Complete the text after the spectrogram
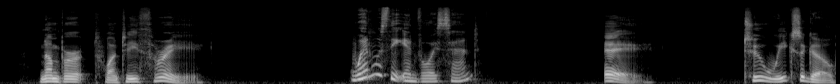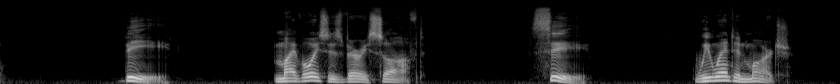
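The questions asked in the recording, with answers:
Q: When was the invoice sent?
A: A: Two weeks ago.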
